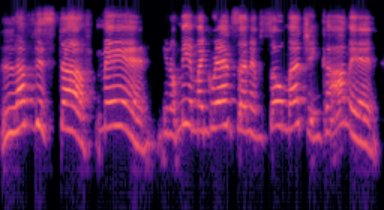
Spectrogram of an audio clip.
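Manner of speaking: a hint of a giddy old man, slowly savoring it; mock Tucker gushing. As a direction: gush over the juice in a teasing imitation of Tucker. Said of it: "I'm surprised he didn't say".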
